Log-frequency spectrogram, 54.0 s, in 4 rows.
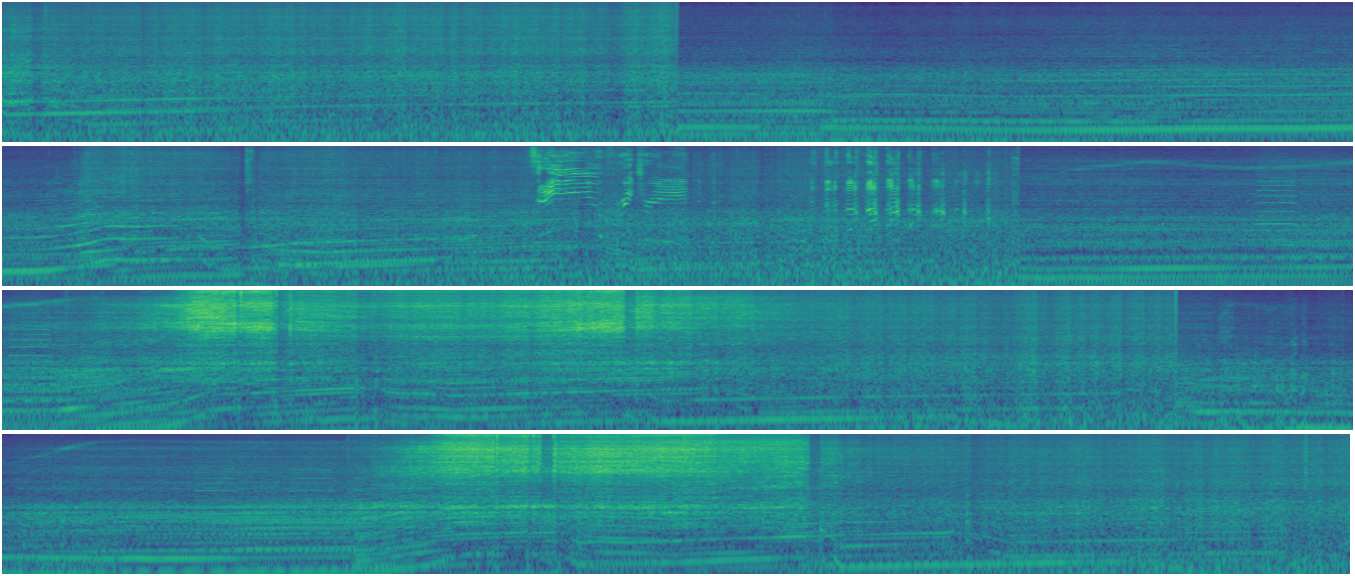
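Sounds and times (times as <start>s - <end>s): car engine accelerating: 0.0s - 54.0s
high whine: 38.6s - 44.4s.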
